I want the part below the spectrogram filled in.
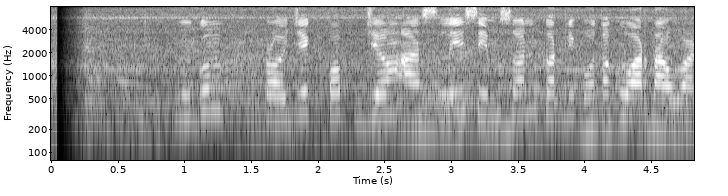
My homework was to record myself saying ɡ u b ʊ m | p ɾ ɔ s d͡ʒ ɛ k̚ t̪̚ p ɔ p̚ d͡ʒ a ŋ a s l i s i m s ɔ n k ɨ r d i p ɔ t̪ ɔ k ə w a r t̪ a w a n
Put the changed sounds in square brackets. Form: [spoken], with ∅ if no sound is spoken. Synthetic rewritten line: ɡ u [ɡ] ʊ m | p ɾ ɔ [∅] d͡ʒ ɛ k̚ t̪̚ p ɔ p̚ d͡ʒ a ŋ a s l i s i m s ɔ n k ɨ r d i p ɔ t̪ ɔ k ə w a r t̪ a w a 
